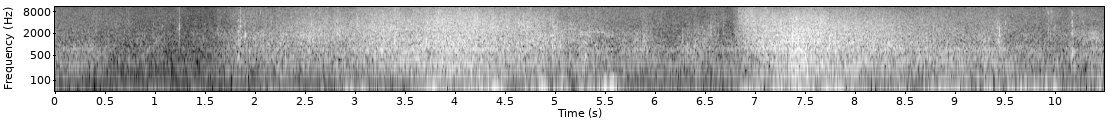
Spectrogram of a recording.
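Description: Small waves wash up and break on a pebbly shore, rising and falling in surges.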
